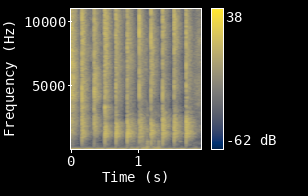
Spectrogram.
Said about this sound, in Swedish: En applåd! Uh, uh, till ett möte som gången, jag skulle hålla i. En till applåd!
